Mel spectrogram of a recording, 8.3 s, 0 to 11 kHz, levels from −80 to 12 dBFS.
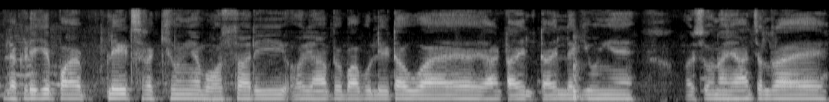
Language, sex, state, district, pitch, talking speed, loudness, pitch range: Hindi, male, Haryana, Jhajjar, 130 Hz, 200 wpm, -16 LUFS, 125-135 Hz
